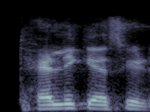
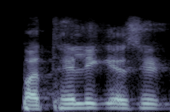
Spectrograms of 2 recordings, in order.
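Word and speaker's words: phthalic acid: इस कंपाउंड का नाम जो है वो थैलिक एसिड है, पथेलिक एसिड नहीं है, थैलिक एसिड।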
